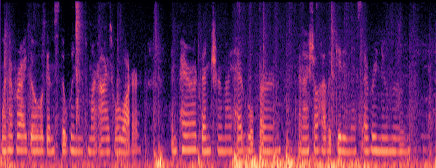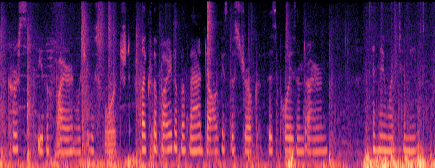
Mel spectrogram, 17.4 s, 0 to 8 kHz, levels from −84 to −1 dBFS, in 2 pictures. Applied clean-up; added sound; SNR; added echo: none; Run; -3 dB; none.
